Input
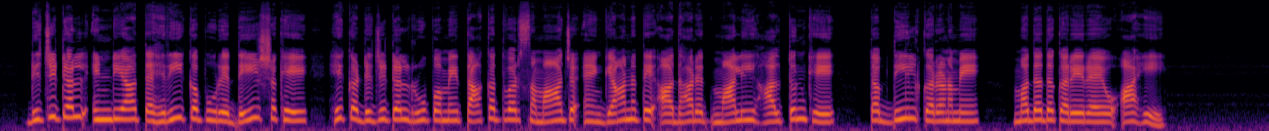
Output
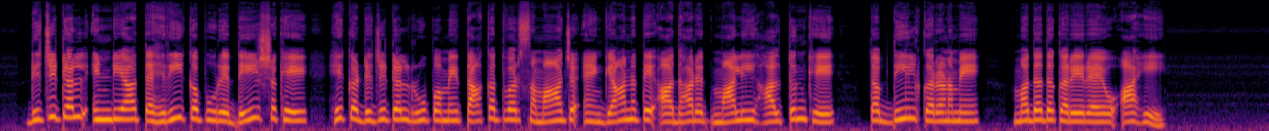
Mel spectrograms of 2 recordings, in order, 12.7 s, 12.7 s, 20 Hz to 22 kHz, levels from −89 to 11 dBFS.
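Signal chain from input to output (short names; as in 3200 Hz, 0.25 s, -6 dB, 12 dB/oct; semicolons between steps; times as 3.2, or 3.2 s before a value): 3.96–4.49 high shelf 5100 Hz -7 dB; gain +7.5 dB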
